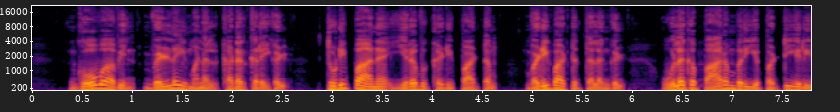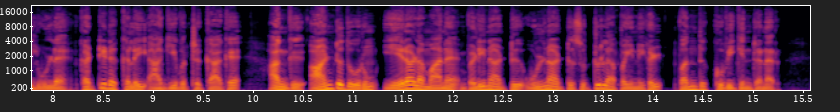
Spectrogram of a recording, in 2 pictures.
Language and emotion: Tamil, neutral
